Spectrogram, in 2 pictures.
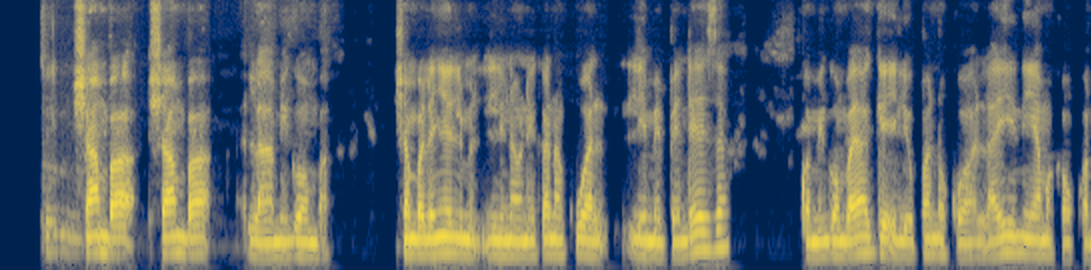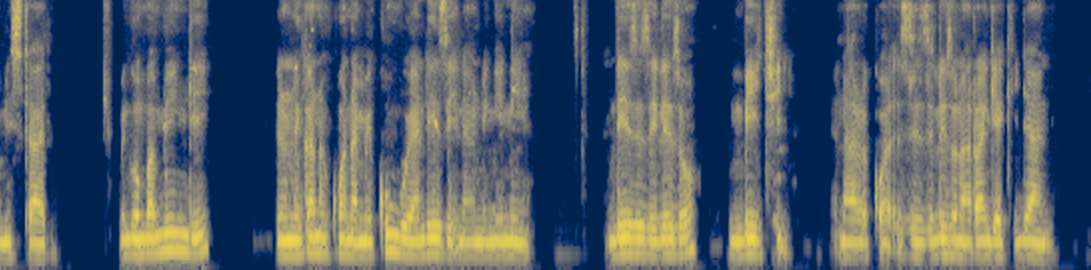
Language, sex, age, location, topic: Swahili, male, 18-24, Mombasa, agriculture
